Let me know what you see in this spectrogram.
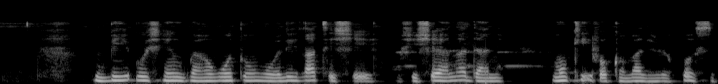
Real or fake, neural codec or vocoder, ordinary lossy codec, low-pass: real; none; none; none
